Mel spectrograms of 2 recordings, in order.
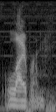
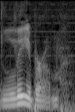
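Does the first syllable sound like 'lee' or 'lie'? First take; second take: lie; lee. First: The first syllable sounds like 'lie'. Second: The first syllable sounds like 'lee'. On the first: This is the speaker's own way of saying it. "so I pronounce it Librum" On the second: Someone else says it this way. "Trade Chat said Librum"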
